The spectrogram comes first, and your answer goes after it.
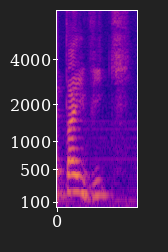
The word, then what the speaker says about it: Tyvek: Escreve Tyvek, mas lá a pronúncia é Tyvek, tá?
